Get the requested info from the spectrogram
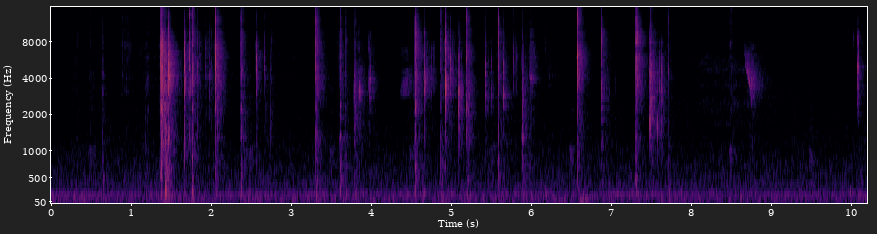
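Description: Faint, irregular clicks and snaps of small die-cut chipboard pieces being poked out of a chipboard flower embellishment. They start about a second and a half in and stop a couple of seconds before the end.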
